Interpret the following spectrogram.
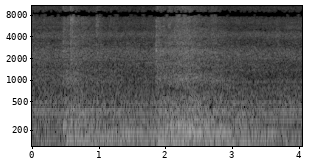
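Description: Heil Half/Pack Freedom front-loader garbage truck's diesel engine running and revving as the truck pulls forward, louder from about two seconds in. Two brief sharp sounds stand out, about half a second and two seconds in.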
